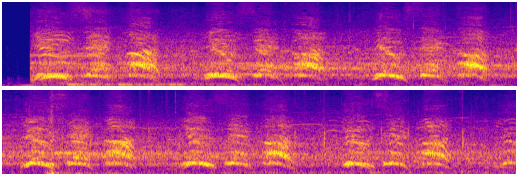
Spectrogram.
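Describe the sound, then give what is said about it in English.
A large crowd at a football stadium in Jackson (TAA Bank Stadium), on Children's Day, chants a rhythmic heckle at Deshaun Watson in unison, the same short shouted phrase "You sick fuck" repeating loudly about once a second over a steady roar of voices. “They are shouting "You sick fuck"”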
